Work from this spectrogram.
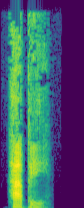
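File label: "happy", American English, male; everyone-can-use-english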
